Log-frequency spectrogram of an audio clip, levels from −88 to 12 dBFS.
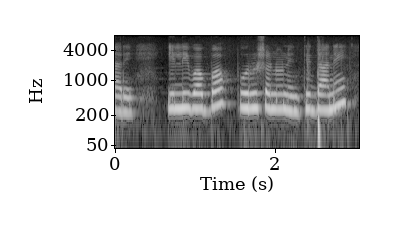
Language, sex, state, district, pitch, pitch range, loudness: Kannada, female, Karnataka, Bidar, 275 Hz, 260-290 Hz, -13 LUFS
